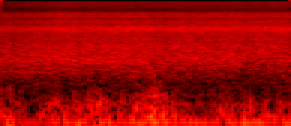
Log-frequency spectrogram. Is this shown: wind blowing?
yes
